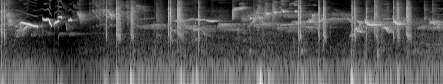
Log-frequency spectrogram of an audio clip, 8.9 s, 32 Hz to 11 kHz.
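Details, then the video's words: Fighting song from a white-rumped shama with double notes and tail clicks, aimed at stirring a rival: a loud, clear rising-and-falling whistle opens, then busy warbling phrases punctuated by many sharp clicks. "chòe lửa tạch đuôi âm kép kích lửa hiệu quả.dìu lửa chuyền mùa 2 hót đấu lên lửa cực nhanh"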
